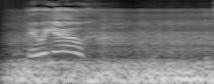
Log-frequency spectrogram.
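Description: A pack of dirt-track race car engines running together with a steady low rumble. A voice cuts in briefly about half a second in.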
